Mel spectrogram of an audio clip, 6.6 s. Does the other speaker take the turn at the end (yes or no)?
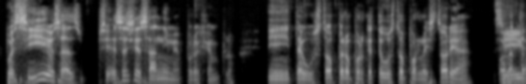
yes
